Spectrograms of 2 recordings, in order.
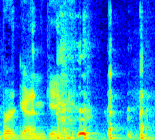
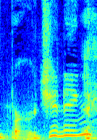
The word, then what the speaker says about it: burgeoning: I'm like, you mean burgeoning? And he's like, is that how that's pronounced?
